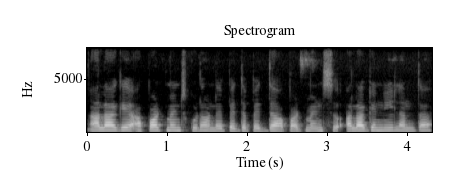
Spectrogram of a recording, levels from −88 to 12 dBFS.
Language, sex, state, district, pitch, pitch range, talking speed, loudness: Telugu, female, Andhra Pradesh, Sri Satya Sai, 235 Hz, 225-240 Hz, 125 wpm, -18 LUFS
